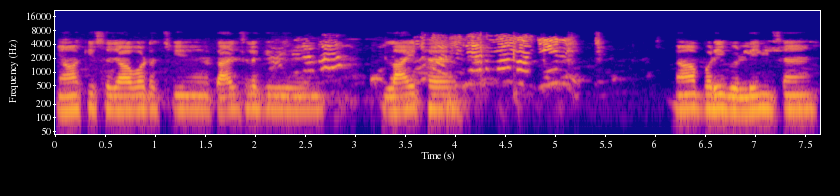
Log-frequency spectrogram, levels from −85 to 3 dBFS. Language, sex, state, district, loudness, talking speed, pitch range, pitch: Hindi, male, Jharkhand, Sahebganj, -16 LUFS, 110 wpm, 150-240 Hz, 155 Hz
